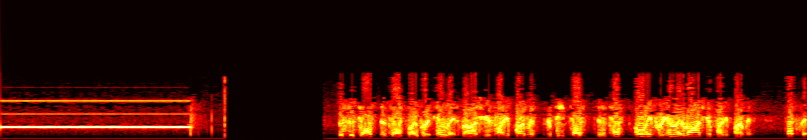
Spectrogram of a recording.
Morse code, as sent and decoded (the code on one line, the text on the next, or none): none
